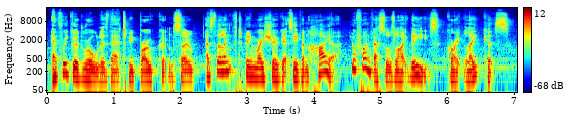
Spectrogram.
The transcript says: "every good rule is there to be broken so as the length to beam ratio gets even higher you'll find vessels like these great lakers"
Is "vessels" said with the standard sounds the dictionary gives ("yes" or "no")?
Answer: yes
